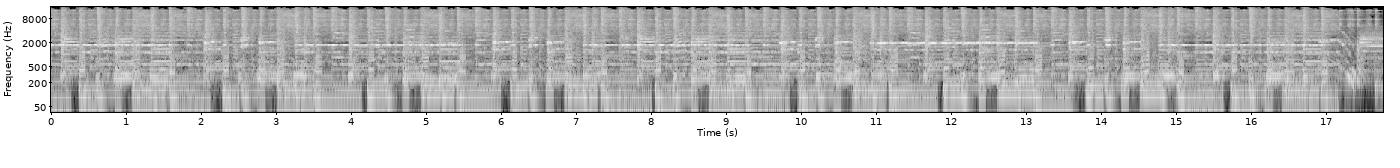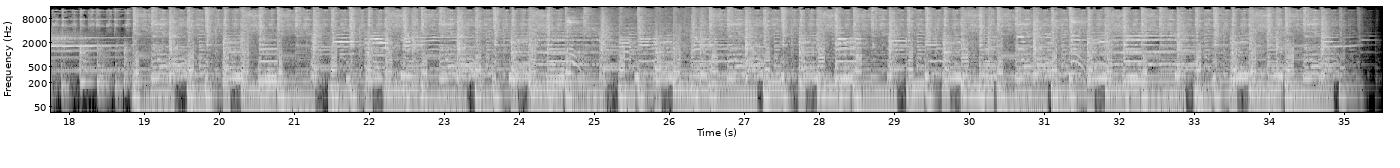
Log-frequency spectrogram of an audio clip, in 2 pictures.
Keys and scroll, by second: 0.8 ctrl+z.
